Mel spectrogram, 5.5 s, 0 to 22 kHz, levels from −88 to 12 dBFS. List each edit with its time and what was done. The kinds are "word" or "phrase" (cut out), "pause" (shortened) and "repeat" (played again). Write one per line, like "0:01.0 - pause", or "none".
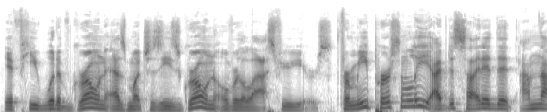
none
